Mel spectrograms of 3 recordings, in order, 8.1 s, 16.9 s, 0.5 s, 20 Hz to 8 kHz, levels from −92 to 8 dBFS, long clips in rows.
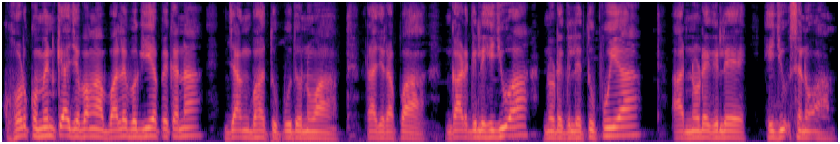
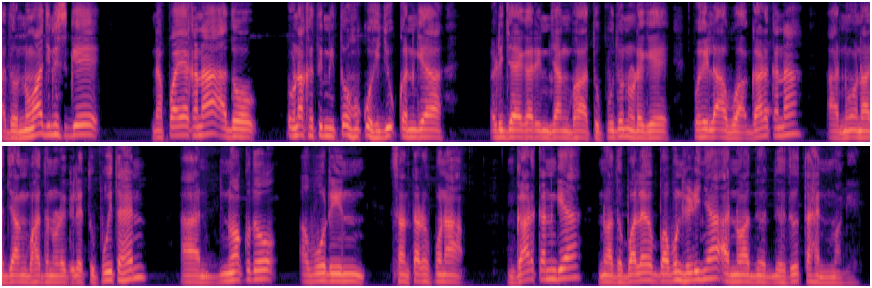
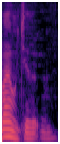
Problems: background conversations at intervals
